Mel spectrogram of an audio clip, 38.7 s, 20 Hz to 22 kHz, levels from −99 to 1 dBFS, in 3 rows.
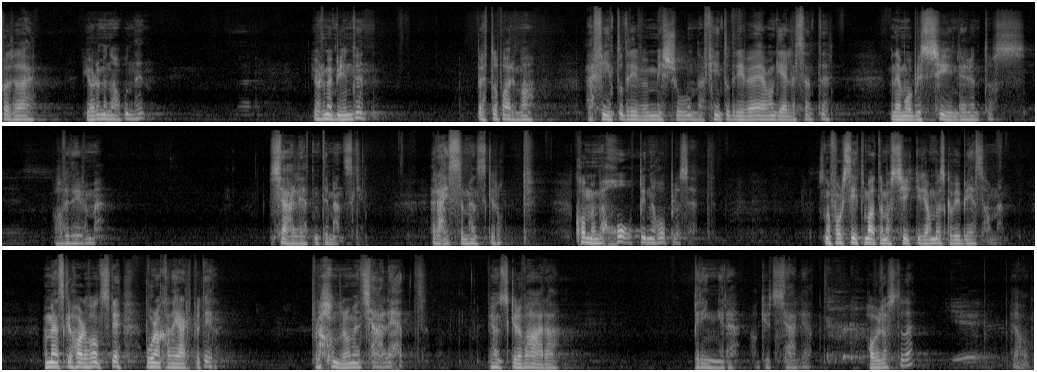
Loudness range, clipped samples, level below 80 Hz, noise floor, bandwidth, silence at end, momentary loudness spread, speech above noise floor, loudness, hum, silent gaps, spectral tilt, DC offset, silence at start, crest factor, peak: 10 LU; under 0.1%; -80 dBFS; -76 dBFS; 19 kHz; 0.05 s; 20 LU; 37 dB; -39 LUFS; none; none; -4 dB/octave; under 0.1%; 0 s; 26 dB; -16 dBFS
